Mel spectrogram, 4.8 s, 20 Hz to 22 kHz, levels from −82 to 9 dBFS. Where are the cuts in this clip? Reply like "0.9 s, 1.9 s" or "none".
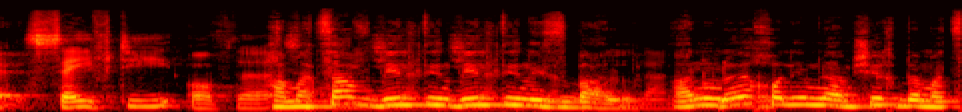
2.2 s, 3.6 s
